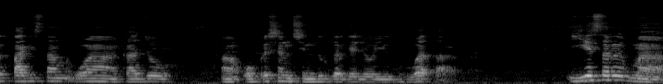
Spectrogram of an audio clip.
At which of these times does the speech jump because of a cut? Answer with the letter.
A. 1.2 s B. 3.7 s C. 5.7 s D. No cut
D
